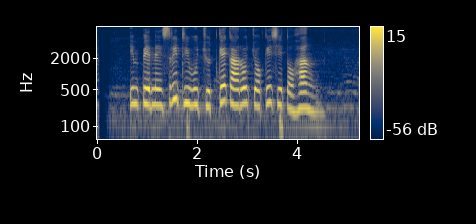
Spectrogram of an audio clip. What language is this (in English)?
Javanese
